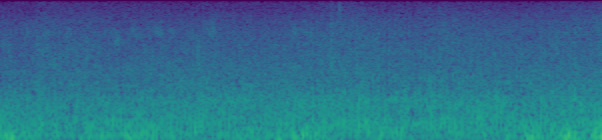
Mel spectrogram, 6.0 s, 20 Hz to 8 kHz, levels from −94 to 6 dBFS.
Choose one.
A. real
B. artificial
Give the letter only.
B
